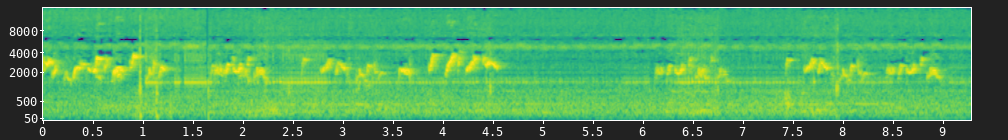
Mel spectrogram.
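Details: Red-whiskered bulbul caught from the wild after nearly two months of trapping, said to fan its feathers and sing with a loud bell-like voice; long runs of quick, liquid, chattering whistled notes in two main bursts, faint hum beneath.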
